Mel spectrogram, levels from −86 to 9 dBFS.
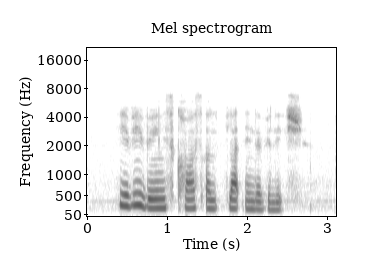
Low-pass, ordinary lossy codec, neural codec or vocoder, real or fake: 7.2 kHz; Opus, 24 kbps; none; real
